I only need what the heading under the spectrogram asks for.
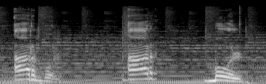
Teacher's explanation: árbol, tiene el acento en la sílaba ar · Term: penúltima sílaba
